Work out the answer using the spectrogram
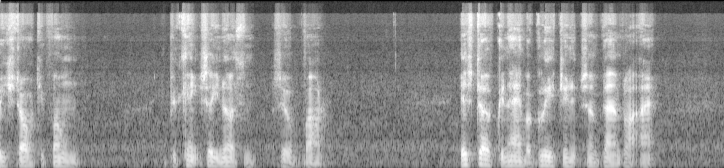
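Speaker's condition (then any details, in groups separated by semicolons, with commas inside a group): Brain bleed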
